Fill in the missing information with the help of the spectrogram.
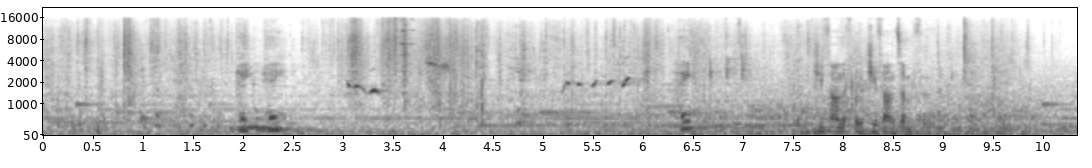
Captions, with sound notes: It's okay, it's okay, it's okay. One more minute. Hey, hey. [Whistle] Hey. [Whistles] Hey. She found the food, she found some food. Okay good, alright.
